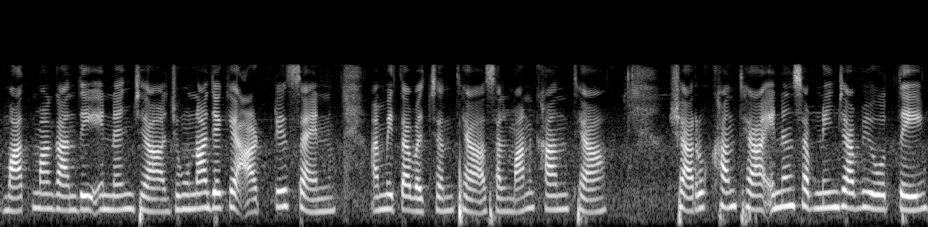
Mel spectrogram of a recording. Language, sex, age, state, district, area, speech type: Sindhi, female, 30-45, Maharashtra, Thane, urban, spontaneous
